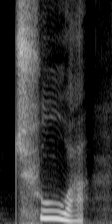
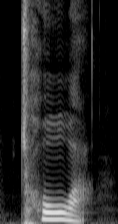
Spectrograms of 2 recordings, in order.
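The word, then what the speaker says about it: 抽 啊 (좋아): 那除了这个连读的轻化以外呢，啊，还要强调的是这个不要念成出啊，就是不要念成一个乌的音，而是要念成它原本的这个元音的音应该是 o，也就是抽啊，而不是出啊。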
